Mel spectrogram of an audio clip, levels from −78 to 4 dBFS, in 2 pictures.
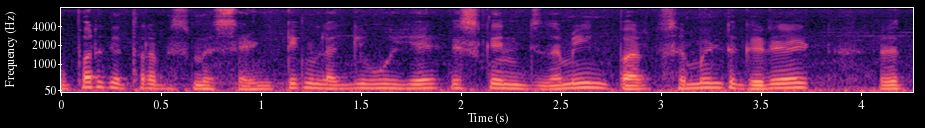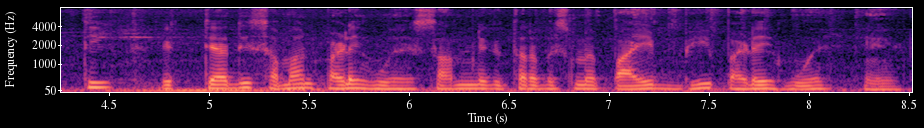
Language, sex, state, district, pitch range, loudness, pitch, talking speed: Hindi, male, Andhra Pradesh, Visakhapatnam, 120-150 Hz, -19 LUFS, 130 Hz, 195 wpm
